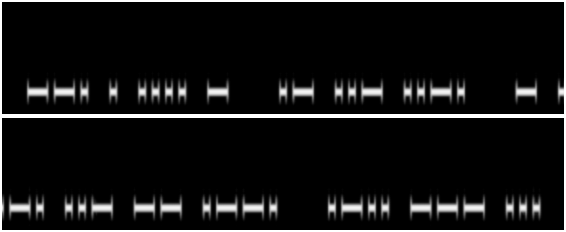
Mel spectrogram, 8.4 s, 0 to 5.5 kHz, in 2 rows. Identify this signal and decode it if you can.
Morse code, heard as a keyed tone, about 24 wpm, 530 Hz. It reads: GEHT AUF TRUMP LOS
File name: daily / 23wpm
